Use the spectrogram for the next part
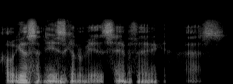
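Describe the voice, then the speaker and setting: A man's voice: fairly quick, bright, forceful tone, no echo. A man hosting a visual novel playthrough, reading the game's text aloud and dropping in casual, muttered reactions. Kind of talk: reading game dialogue aloud with asides.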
